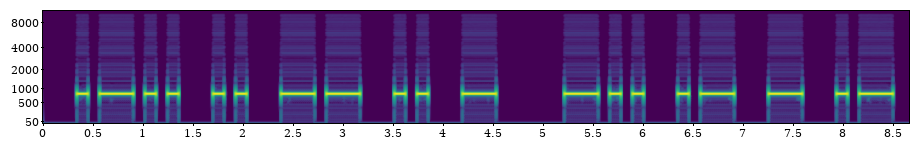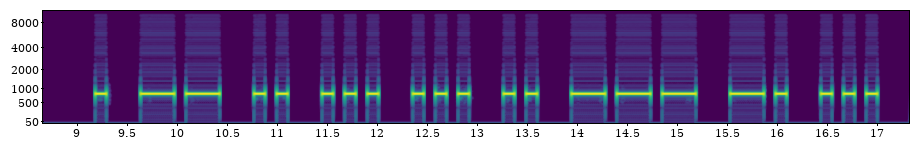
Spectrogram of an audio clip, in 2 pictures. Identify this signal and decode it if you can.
Morse code, heard as a keyed tone, about 10 wpm, 800 Hz. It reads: LIMIT DATA EMISSIONS
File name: ANGLAIS texte clair 3 vitesse 10 mots minute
